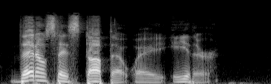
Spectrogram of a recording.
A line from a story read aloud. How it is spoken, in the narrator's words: said Peter harshly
